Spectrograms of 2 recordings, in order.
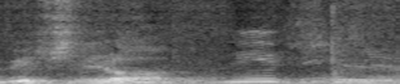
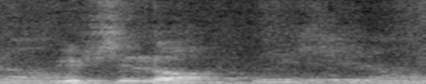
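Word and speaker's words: ύψιλον: 윕실론이라고 발음해요. 따라합시다. 윕실론. 윕실론.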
